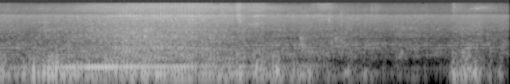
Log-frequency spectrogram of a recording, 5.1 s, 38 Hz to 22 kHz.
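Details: Stihl 070 chainsaw under repair: low, rough two-stroke running that sags and fades, then a short thump; saw lacks power and backfires.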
